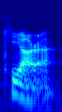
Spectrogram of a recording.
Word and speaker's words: Chiara: nope just book shopping the CH in Chiara is pronounced like a k Italian origin okay very interesting I'd love to know your thoughts so be like Kiara right Kiara love to know your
